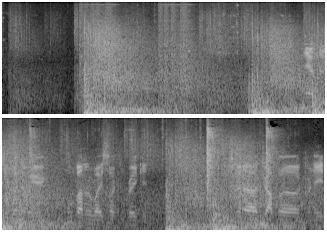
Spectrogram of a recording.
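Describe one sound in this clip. Gunshots boom and echo loudly in a large metal hall.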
